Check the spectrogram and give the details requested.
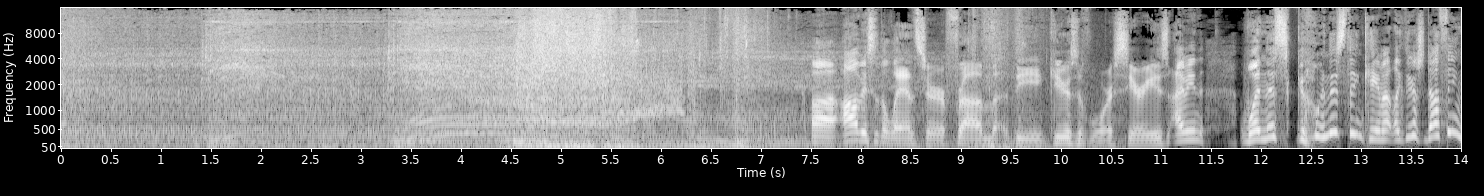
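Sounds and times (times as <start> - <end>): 
chainsaw bayonet on a video game rifle revving: 0.0 - 7.2
speech: 7.5 - 14.0.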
